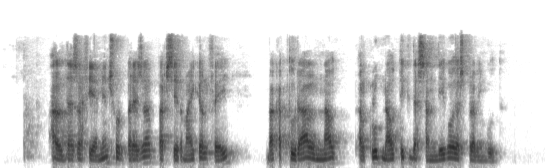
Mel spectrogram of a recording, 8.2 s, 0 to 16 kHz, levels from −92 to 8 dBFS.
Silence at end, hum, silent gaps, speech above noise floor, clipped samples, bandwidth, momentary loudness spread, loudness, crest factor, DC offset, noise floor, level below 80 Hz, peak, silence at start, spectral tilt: 0.75 s; none; none; 62 dB; under 0.1%; 7.8 kHz; 8 LU; -17 LUFS; 16 dB; under 0.1%; -78 dBFS; -58 dBFS; -2 dBFS; 0.75 s; -4 dB/octave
